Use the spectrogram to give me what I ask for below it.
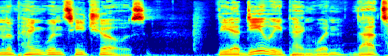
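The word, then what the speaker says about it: Adélie: The Adelie penguin, that's how you pronounce that French word, Hans, is one of those odd-looking animals due to its color pattern.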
